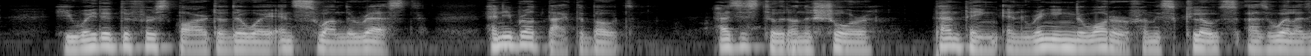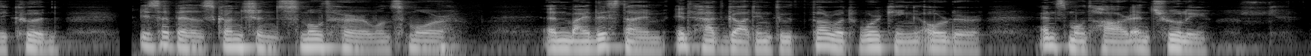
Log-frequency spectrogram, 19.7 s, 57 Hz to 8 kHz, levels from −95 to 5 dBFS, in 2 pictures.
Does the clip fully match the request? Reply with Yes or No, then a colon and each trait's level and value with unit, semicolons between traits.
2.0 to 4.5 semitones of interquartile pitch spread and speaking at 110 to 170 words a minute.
No: average, 3.7 semitones; average, 185 wpm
